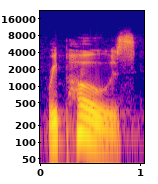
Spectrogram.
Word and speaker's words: repose: Repose. – Repose. – Frequently, of course, this is spelled with an S, but in English pronounced Z.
